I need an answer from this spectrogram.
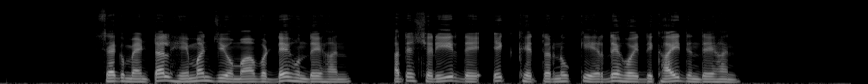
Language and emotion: Punjabi, neutral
